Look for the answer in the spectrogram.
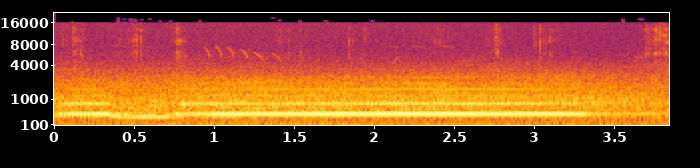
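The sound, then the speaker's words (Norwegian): A faint, steady traffic hum from the E39 motorway, heard at the Skeie farm in Vinjeøra, Norway: a continuous low wash of noise with a sustained droning tone running through it, holding level for several seconds before easing slightly at the end. No voices. “Suset fra trafikken på E39 når oss så vidt her vi befinner oss på gården Skeie på Vinjeøra.”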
